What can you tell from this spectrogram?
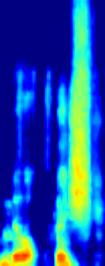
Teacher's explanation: again it's a composition of two words that are joined together the first component has the primary stress and then the second stress for the second component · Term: compound noun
